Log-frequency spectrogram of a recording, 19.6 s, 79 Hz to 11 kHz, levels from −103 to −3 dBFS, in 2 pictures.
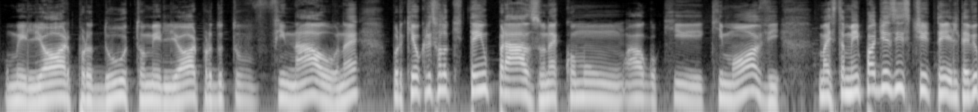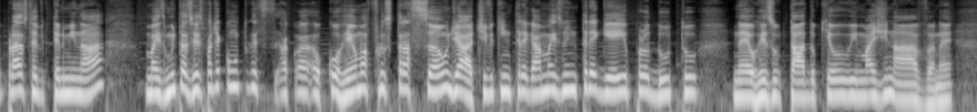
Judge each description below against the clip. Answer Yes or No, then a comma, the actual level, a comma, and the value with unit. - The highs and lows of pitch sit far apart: Yes, wide, 5.9 semitones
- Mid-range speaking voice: Yes, medium, 165 Hz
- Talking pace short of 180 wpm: No, fast, 185 wpm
